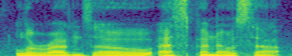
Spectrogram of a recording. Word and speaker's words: Lorenzo Espinosa: It's Lorenzo Espinosa underscore.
